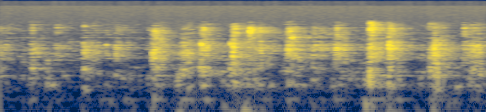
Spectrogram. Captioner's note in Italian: sgocciolio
